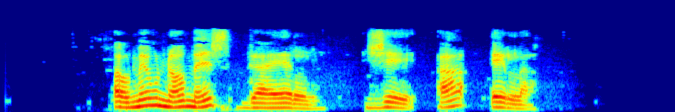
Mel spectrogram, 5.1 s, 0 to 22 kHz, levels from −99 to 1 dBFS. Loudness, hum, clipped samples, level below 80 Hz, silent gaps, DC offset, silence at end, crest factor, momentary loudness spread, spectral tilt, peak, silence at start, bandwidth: -16 LUFS; none; under 0.1%; -58 dBFS; none; under 0.1%; 1.05 s; 16 dB; 12 LU; -6 dB/octave; -2 dBFS; 0.85 s; 7.6 kHz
